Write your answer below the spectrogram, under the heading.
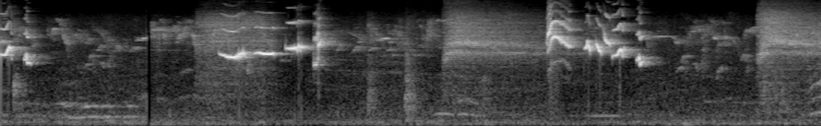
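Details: Energetic fighting-style song of an Oriental magpie-robin, used to get other magpie-robins singing: clear whistled notes, harsh hissing bursts, and quick, looping warbled phrases alternating over several seconds.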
